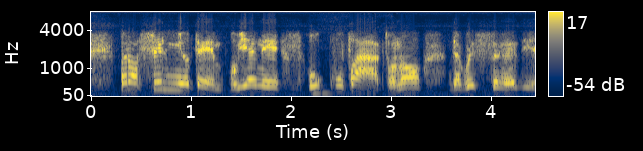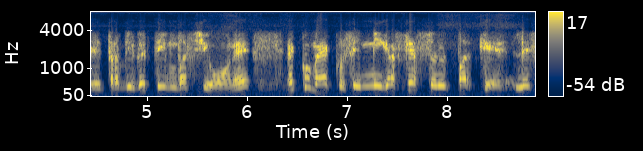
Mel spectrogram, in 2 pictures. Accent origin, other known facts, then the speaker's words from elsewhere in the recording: Rome, Lazio, Italy; Io non vivo, sono di Roma, non vivo a Roma, vivo lontano e quindi mi mancano gli amici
